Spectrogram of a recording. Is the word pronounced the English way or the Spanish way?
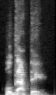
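Spanish. The word is said with a Spanish pronunciation. "Colgate in Spanish means go hang yourself"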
